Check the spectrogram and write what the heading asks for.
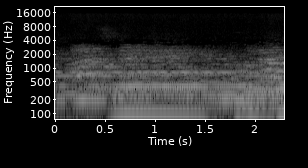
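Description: Live opera performance: orchestra and singing voices, with a low held bass note from about half a second in.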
